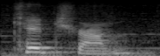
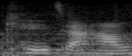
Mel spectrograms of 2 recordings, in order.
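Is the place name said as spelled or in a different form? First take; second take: different form; as spelled. First: The name is said in its local form. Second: The name is said as it is spelled. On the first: The speaker calls it right. "they call it Caterham" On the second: The speaker calls it wrong. "not Caterham"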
